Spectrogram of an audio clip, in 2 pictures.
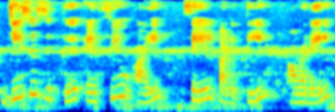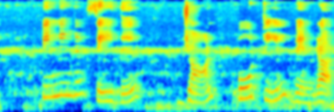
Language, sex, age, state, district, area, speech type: Tamil, female, 30-45, Tamil Nadu, Chennai, urban, read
